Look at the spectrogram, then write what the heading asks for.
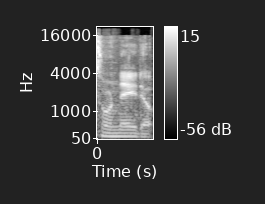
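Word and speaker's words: Toronado: It's a Tornado. It's not tornado, but it's called a Tornado Okay. because there's an A in there. Okay. I also made a mistake of calling it Oldsmobile Tornado at first.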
